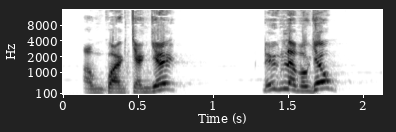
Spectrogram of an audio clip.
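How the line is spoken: Shouting. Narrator (Vietnamese): Anh Hùng quát

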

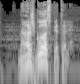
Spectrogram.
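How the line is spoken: Hoarse, ironic. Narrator (Russian): В его охрипшем голосе появились иронические интонации

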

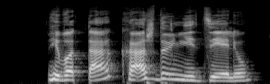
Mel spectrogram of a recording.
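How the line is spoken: Giggling girl. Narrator (Russian): хихикнула вторая девушка

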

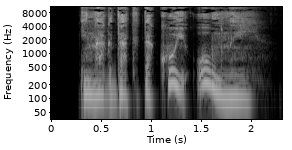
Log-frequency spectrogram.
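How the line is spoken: Hot breathy exhale. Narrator (Russian): жарко выдохнула Фокси

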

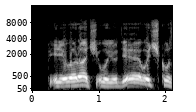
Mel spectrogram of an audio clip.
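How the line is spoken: Laughing loudly. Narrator (Russian): захохотал

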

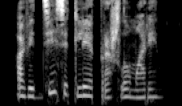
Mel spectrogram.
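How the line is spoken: Soft and dreamy. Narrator (Russian): сказала она тихо и мечтательно

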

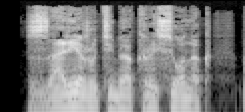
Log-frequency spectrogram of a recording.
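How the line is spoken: Menacing hiss. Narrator (Russian): прошипел волосатый

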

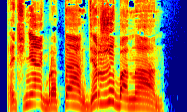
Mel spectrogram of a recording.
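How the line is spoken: Yelling. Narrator (Russian): завопил банан Степан

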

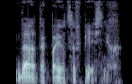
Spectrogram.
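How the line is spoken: Weary. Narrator (Russian): устало отвечал Эомер

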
